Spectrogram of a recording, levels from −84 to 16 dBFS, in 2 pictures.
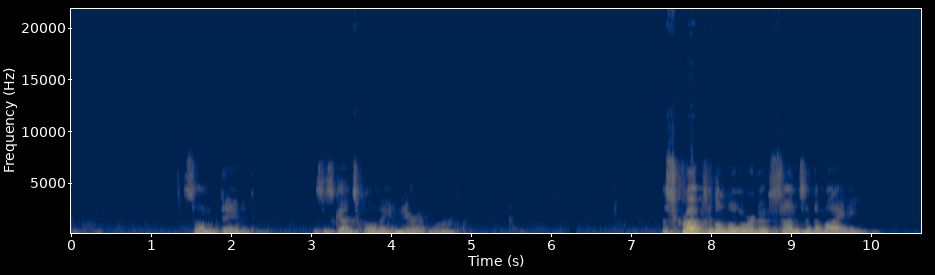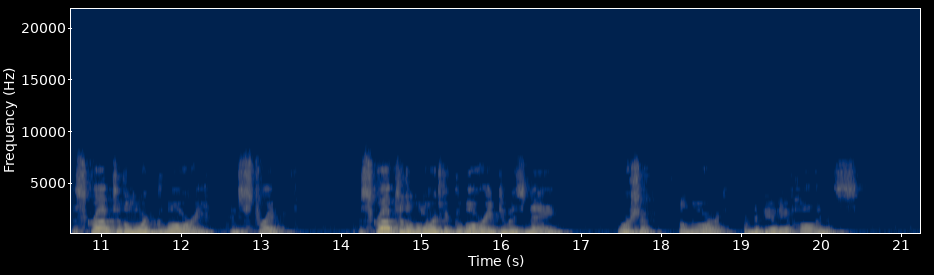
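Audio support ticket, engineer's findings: Crude rate conversion, 3.42 to 8.86 s. Faint gritty, inharmonic fizz riding loud and high-frequency content. Resampler step from 32 kHz to 48 kHz using linear interpolation, no anti-imaging filter. Error tones are weak but audible.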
